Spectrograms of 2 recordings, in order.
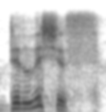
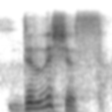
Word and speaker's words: delicious: word here is pronounced delicious delicious delici okay Lous delicious okay so the c i makes an sh soundous delicious delicious delicious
